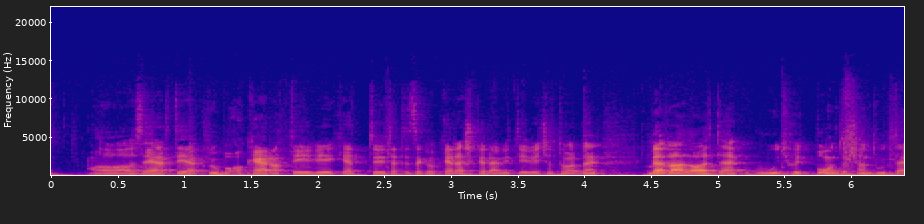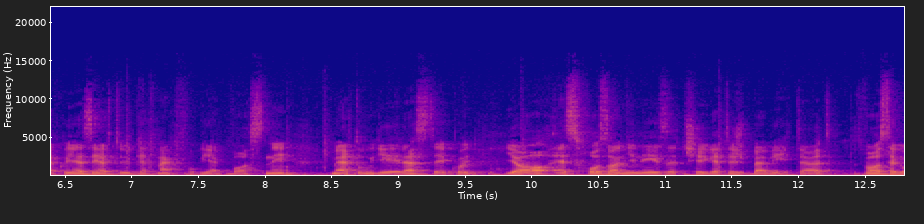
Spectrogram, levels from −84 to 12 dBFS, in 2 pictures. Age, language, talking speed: 20-39, Hungarian, 165 wpm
